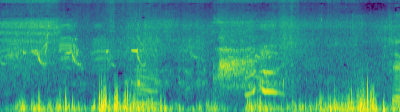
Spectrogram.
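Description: Birds chirping and calling in short, scattered calls over a low, uneven rumble.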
